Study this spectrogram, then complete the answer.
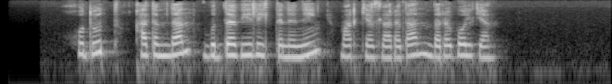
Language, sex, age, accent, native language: Uzbek, female, 18-24, Qoraqalpog'iston, Karakalpak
